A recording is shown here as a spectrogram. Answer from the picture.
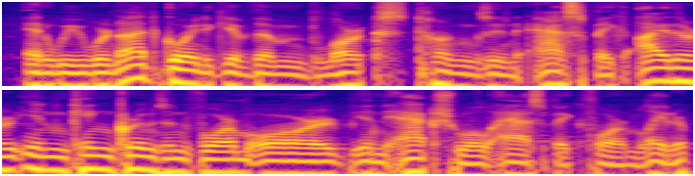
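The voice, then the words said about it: Congested, nasal voice. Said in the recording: “my voice is completely in my nose today because I'm getting over a cold. Everything is in my nose.”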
